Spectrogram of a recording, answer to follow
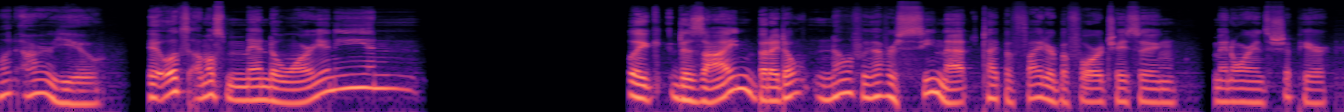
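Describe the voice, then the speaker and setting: A man's voice: medium pitch, lively intonation, a little slow, a little mellow. A young man giving a casual, rambling reaction commentary, hesitant and full of fillers. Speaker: YouTuber reacting to a trailer.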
